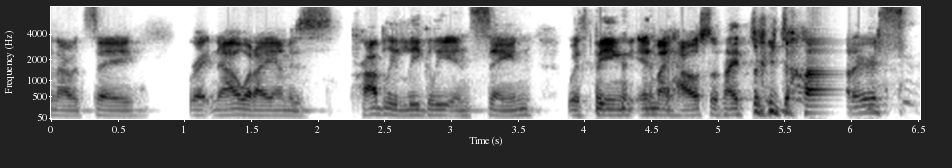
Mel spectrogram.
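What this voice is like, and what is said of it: American accent. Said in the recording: “if you can't tell from my accent, I am American”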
